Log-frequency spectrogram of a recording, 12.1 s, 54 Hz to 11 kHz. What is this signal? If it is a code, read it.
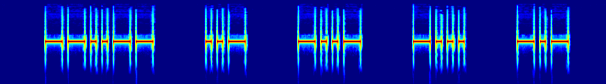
Morse code, heard as a keyed tone, about 10 wpm, spaced as for 6 wpm, 800 Hz. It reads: ,UXBK
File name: LEZIONI / 10 SIGNS / 10D COMA ws 10wpm 4314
